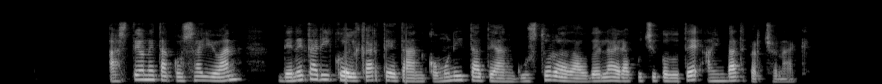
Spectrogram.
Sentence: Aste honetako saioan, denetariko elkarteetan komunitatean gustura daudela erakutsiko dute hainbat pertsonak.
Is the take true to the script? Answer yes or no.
yes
